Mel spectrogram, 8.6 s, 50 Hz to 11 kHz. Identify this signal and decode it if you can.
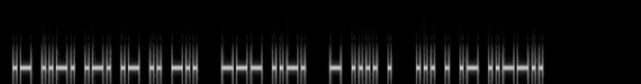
Morse code, heard as a keyed tone, about 25 wpm, 700 Hz. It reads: AFRAID OF THE SEA?
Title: Sentences from Top 1500 Words 25wpm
